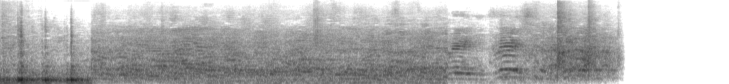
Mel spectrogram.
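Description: A crowd chatters and murmurs.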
